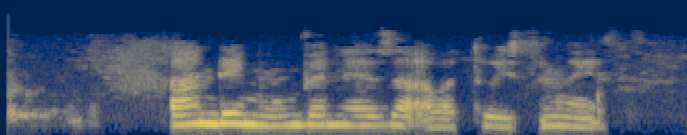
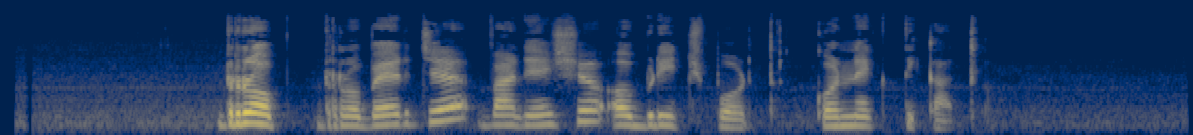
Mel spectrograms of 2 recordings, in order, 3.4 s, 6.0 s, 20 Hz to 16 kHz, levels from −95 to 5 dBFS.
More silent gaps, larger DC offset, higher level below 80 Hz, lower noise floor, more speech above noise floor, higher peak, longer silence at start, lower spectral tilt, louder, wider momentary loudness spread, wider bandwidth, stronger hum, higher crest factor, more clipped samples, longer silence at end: neither; neither; first, -64 dBFS vs -86 dBFS; second, -40 dBFS vs -67 dBFS; second, 22 dB vs 40 dB; about the same, -2 dBFS vs -4 dBFS; second, 0.05 s vs 1.1 s; first, -6 dB/octave vs -4 dB/octave; first, -19 LUFS vs -27 LUFS; about the same, 20 LU vs 21 LU; second, 7.4 kHz vs 10.5 kHz; neither; second, 18 dB vs 24 dB; neither; second, 0.4 s vs 1.2 s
